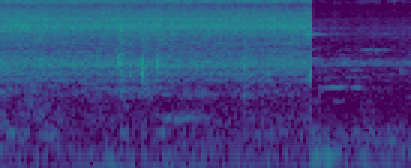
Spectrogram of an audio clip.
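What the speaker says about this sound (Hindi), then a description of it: "और ये हमारी फ्राई हो चुकी हैं सारी भिंडियाँ, अब हम लोग इन्हें निकाल रहे हैं।" Okra fried in hot oil sizzles steadily as the pieces are lifted out, a faint, even crackling hiss that drops away sharply near the end.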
